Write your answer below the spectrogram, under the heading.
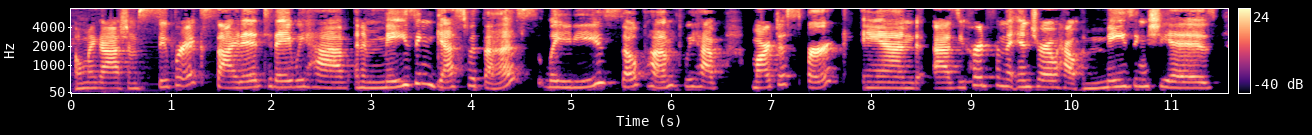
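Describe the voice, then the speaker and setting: A woman hosting a podcast interview in an upbeat, casual, gushing and excitable way. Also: a little high, a little slow, soft background music. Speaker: podcast host.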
